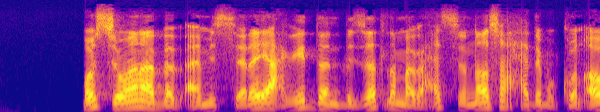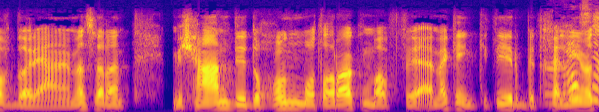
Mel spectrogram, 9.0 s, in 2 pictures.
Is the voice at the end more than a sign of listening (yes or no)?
yes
